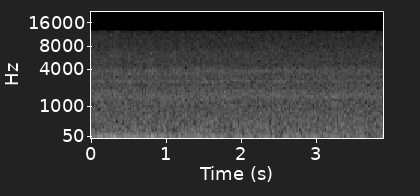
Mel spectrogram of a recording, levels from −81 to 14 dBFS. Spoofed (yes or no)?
no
